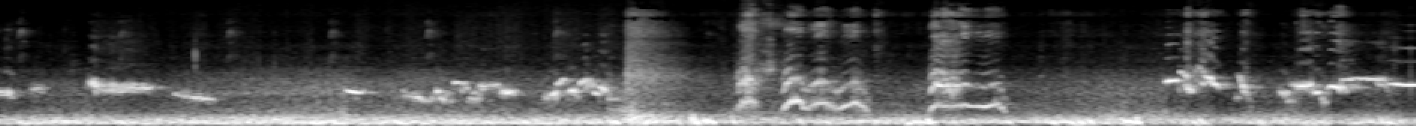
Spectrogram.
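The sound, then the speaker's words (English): A magpie, sitting on its own outdoors, calls with short, harsh cries closely mimicking a dog's bark, repeated several times over steady background noise with a faint whistle-like tone. “That was just the magpie. Just on its own, sitting there. Cawing, a dog's caw.”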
